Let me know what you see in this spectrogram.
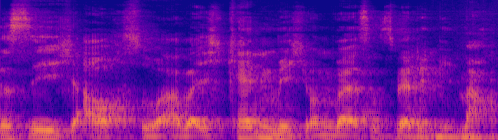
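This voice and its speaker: Over noticeable background noise, a man talks at a very fast pace and a medium pitch. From northern Germany. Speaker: podcast host. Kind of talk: casual chat.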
